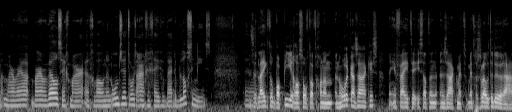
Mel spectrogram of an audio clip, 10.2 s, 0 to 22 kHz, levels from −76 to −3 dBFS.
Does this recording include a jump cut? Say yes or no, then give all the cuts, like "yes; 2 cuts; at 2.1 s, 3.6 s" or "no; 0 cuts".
no; 0 cuts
